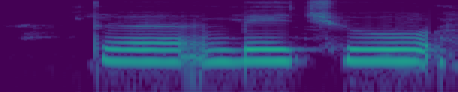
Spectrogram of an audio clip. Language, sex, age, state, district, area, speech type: Kashmiri, female, 30-45, Jammu and Kashmir, Bandipora, rural, spontaneous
